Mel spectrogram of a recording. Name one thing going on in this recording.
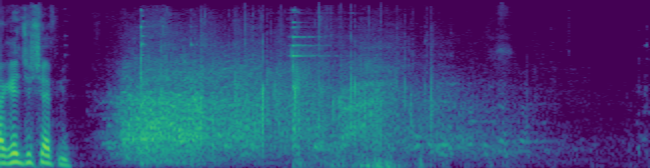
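A studio audience laughs and applauds.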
